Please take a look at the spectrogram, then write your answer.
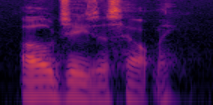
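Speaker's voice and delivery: mock under-breath mutter. Retelling what a man said as he was about to walk out, muttered under his breath. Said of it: "Under his breath".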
